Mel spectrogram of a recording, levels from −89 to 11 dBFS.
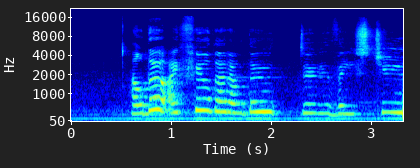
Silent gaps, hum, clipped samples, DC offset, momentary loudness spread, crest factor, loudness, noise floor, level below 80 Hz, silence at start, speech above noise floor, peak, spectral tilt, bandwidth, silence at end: none; none; under 0.1%; under 0.1%; 13 LU; 18 dB; -33 LUFS; -58 dBFS; -62 dBFS; 0.55 s; 25 dB; -16 dBFS; -4.5 dB/octave; 16.5 kHz; 0 s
